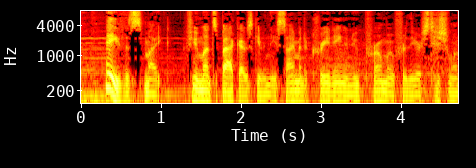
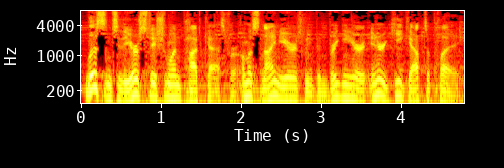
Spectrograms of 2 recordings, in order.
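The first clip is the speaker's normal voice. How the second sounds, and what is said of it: Deep radio announcer voice. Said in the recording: “I guess I could just use my announcer voice.”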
